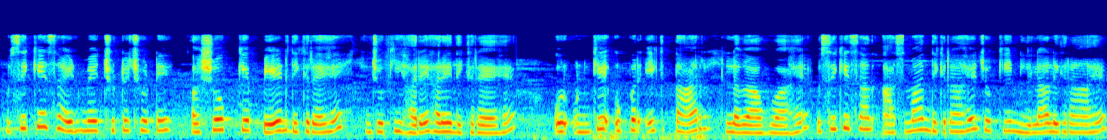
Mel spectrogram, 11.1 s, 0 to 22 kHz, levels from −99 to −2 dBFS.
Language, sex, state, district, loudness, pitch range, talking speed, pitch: Hindi, female, Bihar, Madhepura, -27 LUFS, 240-290 Hz, 200 wpm, 260 Hz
